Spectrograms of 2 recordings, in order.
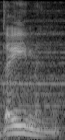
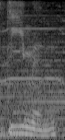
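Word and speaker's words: Daemon: struck down a mighty Damon I gu guess it's not Damon it's demon it's the same way the a is just not pronounced will threaten the world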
